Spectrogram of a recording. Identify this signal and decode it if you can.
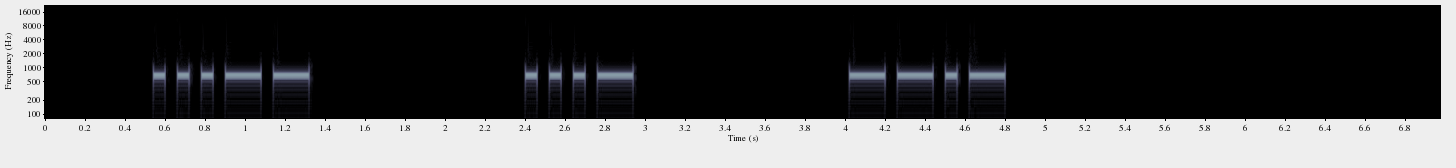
Morse code, heard as a keyed tone, about 20 wpm, spaced as for 7 wpm, 700 Hz. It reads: 3VQ
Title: USA Call Signs - 4 Characters - 6x Character Spacing - 20wpm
